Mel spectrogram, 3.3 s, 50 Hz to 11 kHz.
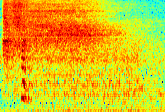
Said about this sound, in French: Ici, on est à Palin, on est à une trentaine de kilomètres à l'ouest de la capitale du Guatemala, Ciudad Guatemala. Et c'est là que les camions donc arrivent de toutes les coopératives. Il y a à peu près 62 qui sont affiliés.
